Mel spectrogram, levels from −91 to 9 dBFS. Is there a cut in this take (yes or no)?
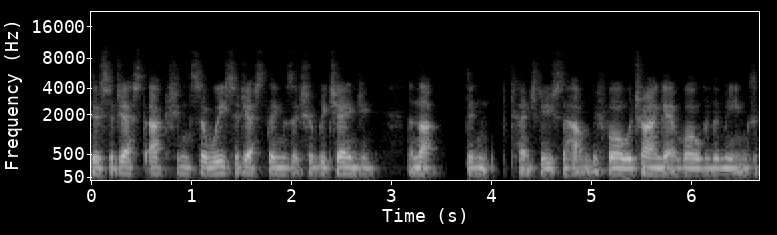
no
